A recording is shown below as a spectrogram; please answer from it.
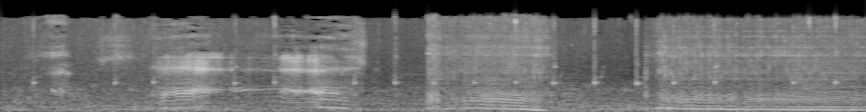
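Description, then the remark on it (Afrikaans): Continuous water splashing and pouring for several seconds, with sharp sloshing bursts and a few breathy gasps mixed in, as two figures surge up out of a river after holding their breath for a week. “Week lank asem moes ophou, verskyn Gomtor en Delmas uit die rivier.”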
